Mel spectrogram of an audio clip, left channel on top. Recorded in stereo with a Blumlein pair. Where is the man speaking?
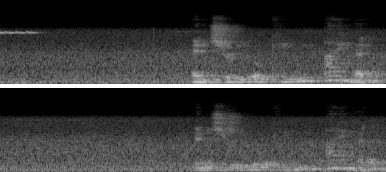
35° left, 6 m.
